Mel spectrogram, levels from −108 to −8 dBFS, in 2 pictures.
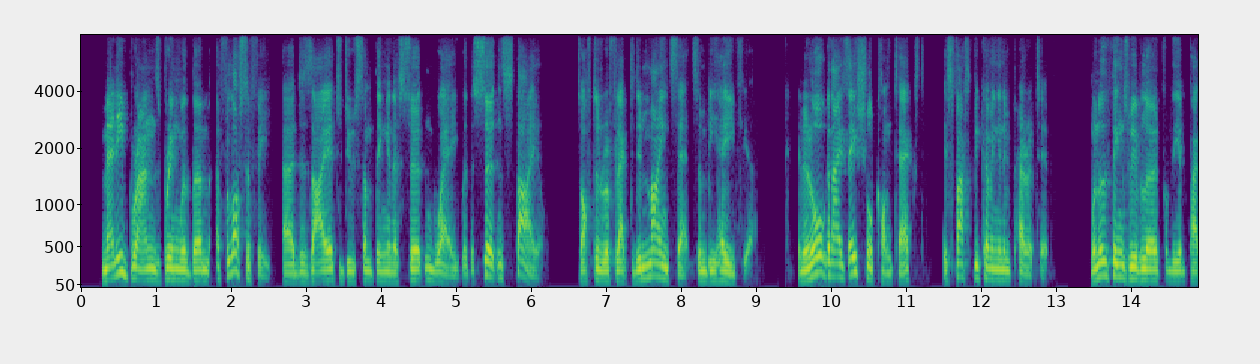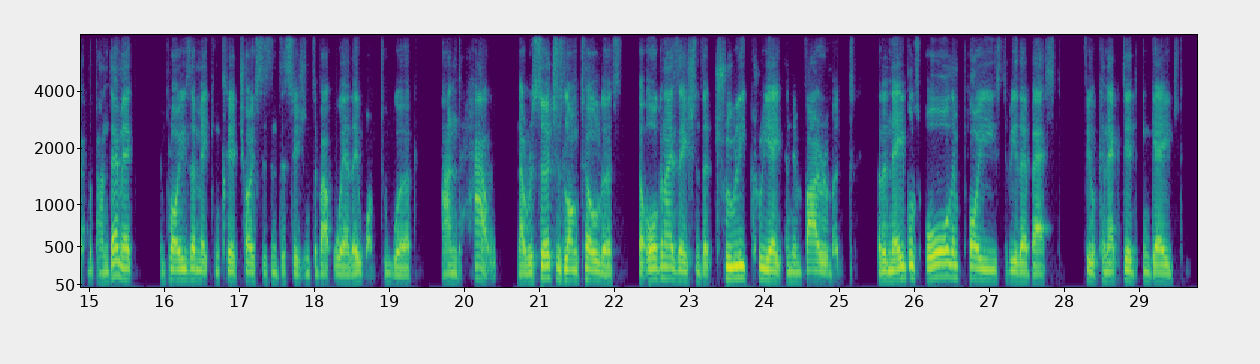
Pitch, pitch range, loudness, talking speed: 110 Hz, 100-125 Hz, -23 LUFS, 175 wpm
